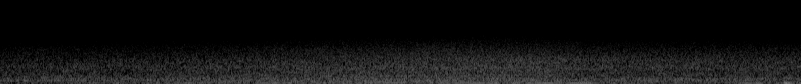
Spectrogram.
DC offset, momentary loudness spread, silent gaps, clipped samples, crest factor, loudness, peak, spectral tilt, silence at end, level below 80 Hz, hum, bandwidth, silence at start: under 0.1%; 5 LU; none; under 0.1%; 14 dB; -49 LUFS; -32 dBFS; -6.5 dB/octave; 0 s; -54 dBFS; none; 14 kHz; 0 s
